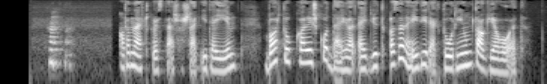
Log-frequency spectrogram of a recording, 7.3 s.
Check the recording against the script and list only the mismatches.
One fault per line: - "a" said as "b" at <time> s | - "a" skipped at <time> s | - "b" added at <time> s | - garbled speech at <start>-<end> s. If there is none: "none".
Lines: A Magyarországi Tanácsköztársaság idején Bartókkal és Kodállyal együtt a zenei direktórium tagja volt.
- "Magyarországi" skipped at 1.7 s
